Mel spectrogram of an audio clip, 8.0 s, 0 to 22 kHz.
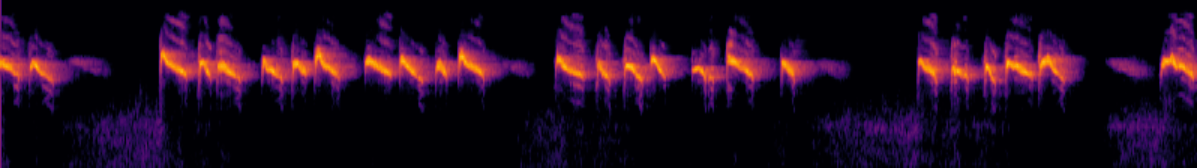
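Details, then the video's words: White-eye recorded 23 March 2022 during warm humid weather, singing in an opening-song bout: bursts of quick, high, sweet chirping notes strung in rapid runs, broken by short pauses, with faint low knocks between phrases. "Mata Puteh Kitaro Video 1 buka sing"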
